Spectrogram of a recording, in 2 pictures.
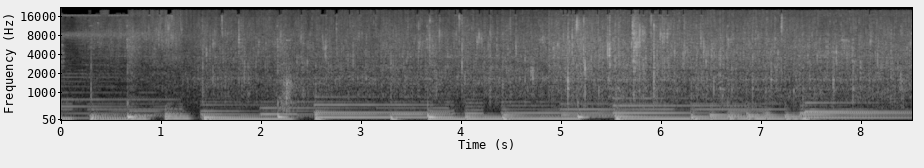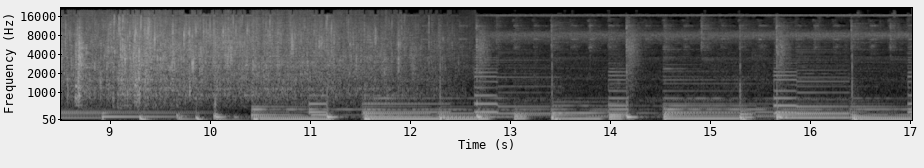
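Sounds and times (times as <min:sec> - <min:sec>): meat sizzling in a frying pan: 0:00.0 - 0:12.7
background music with low notes: 0:00.0 - 0:17.0.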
